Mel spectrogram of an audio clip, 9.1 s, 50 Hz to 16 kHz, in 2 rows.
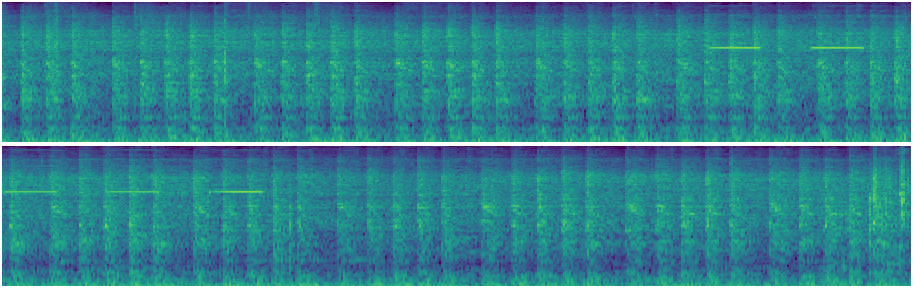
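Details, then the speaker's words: Barn-find Ford EF XR6 first start attempt, low battery voltage, number one spark plug out: starter churns steadily for seconds without any sputter or firing despite having fuel; crank-no-start, traced to a faulty aftermarket piggyback chip. "because when I crank it it doesn't actually sputter or anything it it literally just cranks and cranks and cranks but it has fuel so it doesn't really make sense"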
